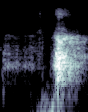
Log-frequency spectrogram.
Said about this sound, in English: sorry my dogs are going crazy today there must be something going on outside. I'm sorry about this.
